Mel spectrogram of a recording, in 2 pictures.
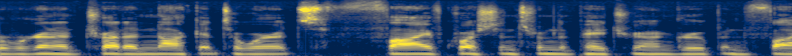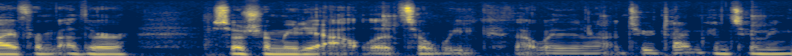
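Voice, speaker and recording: A man's voice: medium pitch, a little mellow, dry recording. A man hosting a podcast, answering questions in casual, unscripted talk from a small booth. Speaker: podcast host and creator. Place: small enclosed recording booth.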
